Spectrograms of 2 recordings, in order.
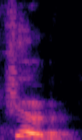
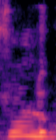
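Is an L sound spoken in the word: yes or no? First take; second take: no; yes. First: The L sound is left out of the word. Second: The L sound is pronounced in the word. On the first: The speaker calls it right. "अब शुड बोलना है" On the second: The speaker calls it wrong. "तो वो गलत pronunciation है"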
